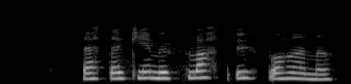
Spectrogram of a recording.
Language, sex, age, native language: Icelandic, female, 12, Icelandic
